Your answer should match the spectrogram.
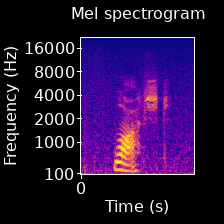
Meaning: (verb) simple past and past participle of wash; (adjective) Ellipsis of washed up
- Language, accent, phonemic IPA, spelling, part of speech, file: English, US, /wɑʃt/, washed, verb / adjective, En-us-washed.ogg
